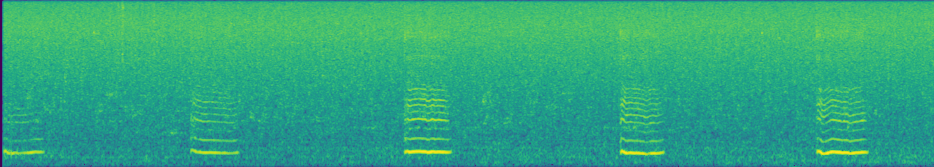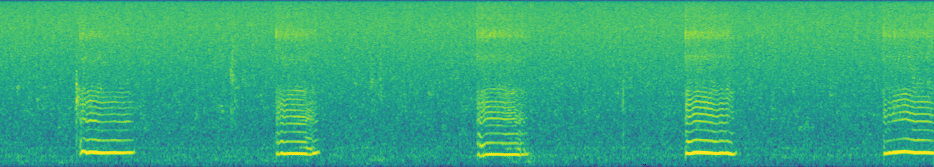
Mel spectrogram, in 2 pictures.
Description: Trixie making a wheezing noise while sleeping.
